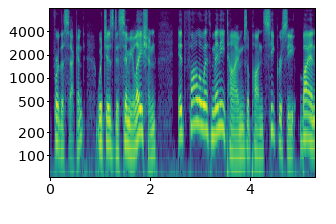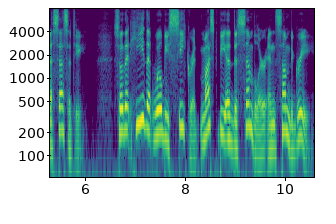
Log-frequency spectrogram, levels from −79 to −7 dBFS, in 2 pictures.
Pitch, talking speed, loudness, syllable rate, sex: 155 Hz, 165 wpm, -18 LUFS, 5.2 syllables/s, male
